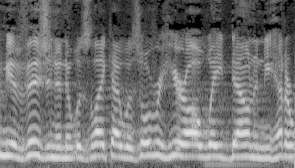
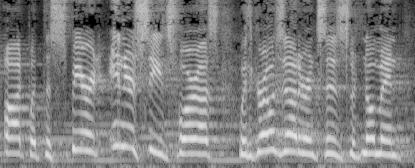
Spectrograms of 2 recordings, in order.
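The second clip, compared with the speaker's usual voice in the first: higher, more forceful sermon voice; rising preaching; 4 semitones higher than usual. Acted. Pastor urging the congregation about their equal callings, in a rising preaching voice. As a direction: drive the point home to the congregation.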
